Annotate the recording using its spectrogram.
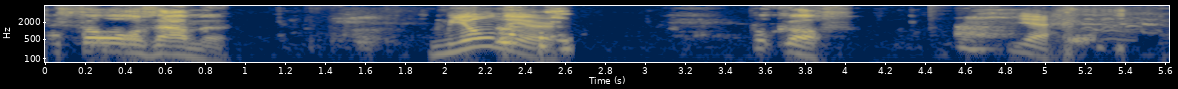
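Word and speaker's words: Mjölnir: he could do Mohinya. Ooh, what? All right, maybe I'm not pronounced it right. Thor's hammer. Mjolnir.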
